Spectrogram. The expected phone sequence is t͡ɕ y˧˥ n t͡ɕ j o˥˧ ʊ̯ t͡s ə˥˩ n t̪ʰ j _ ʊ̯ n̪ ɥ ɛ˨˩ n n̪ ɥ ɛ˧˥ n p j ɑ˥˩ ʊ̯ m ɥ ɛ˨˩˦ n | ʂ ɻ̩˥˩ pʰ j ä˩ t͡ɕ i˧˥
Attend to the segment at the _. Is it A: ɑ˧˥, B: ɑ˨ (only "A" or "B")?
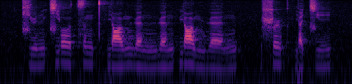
A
